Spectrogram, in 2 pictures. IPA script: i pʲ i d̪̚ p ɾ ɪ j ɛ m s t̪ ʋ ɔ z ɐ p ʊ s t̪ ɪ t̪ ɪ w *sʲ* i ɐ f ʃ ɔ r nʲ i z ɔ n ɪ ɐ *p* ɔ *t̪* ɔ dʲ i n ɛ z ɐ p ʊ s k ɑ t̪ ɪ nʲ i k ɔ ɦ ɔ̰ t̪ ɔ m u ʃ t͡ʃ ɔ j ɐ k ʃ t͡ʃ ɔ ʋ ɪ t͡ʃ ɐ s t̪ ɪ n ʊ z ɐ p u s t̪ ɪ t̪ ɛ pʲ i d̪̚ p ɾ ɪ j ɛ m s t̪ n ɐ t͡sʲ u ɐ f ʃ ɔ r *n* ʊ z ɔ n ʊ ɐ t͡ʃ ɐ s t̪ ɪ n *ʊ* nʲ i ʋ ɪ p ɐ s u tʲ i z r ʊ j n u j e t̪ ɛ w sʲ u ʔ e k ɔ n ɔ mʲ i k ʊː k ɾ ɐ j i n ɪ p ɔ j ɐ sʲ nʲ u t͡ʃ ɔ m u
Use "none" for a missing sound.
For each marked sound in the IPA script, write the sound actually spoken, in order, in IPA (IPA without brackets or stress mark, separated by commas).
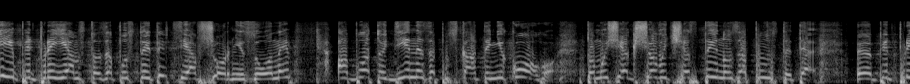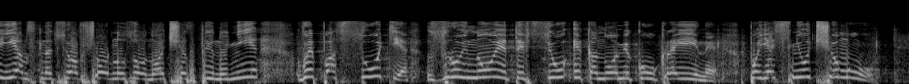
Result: t͡sʲ, b, t̪, n, ʊ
